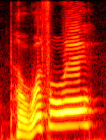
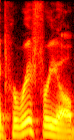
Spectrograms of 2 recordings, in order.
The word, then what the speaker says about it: Peripheral: I'm watching that Peripheral. Did I say it right that time? I used to say peripheral, but apparently you don't say it It's Peripheral.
